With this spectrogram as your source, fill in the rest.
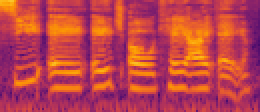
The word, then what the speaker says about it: Cahokia: Cahokia? Please don't trust that pronunciation. It is Cahokia.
